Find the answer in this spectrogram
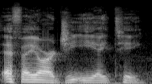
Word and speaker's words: Fargeat: You know, so the director, I can't even pronounce her name, Coralie Fargeat. It's Fargeat.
